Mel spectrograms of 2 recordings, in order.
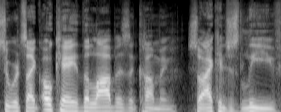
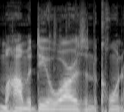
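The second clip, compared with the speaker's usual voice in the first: ordinary talk, nothing marked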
